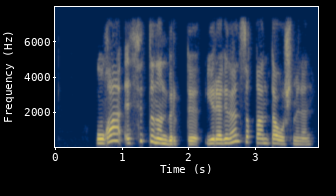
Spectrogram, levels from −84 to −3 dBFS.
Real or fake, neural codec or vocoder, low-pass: fake; codec, 16 kHz, 8 kbps, FunCodec, trained on Chinese and English, 25 frames a second; 7.2 kHz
